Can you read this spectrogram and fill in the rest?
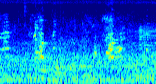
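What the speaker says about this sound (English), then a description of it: "Those are turkeys." Turkeys on a farm: two short bursts of gobbling and clucking calls, moderately near but fairly quiet, over a low background hum with no clear talk.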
